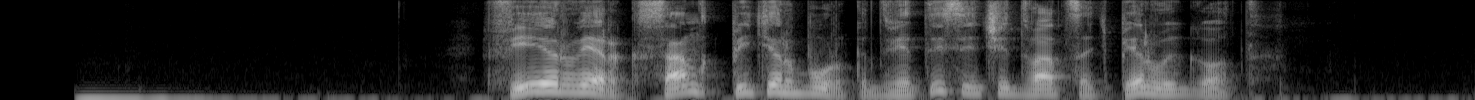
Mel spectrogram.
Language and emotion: Russian, positive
